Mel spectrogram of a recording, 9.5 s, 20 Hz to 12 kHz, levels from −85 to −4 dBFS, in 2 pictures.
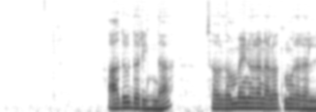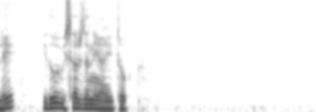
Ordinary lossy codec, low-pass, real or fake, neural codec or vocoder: none; none; real; none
